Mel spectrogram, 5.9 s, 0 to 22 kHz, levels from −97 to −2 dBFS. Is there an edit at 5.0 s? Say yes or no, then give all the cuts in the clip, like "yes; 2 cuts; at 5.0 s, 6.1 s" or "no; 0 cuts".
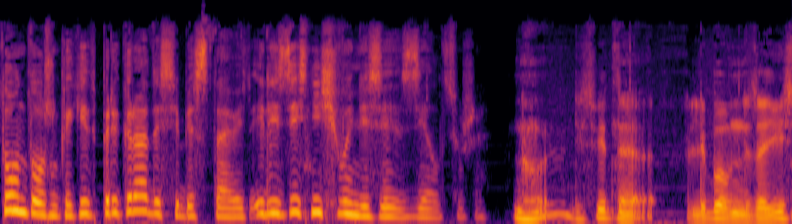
no; 1 cut; at 1.9 s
